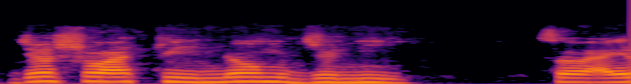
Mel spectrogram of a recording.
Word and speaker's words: Twinomujuni: all i would like to appreciate how you pronounce my name joshua trinom juni so i like it the way you say it so um once again i'm joshua juni uh a student at maker university pursuing bachelor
